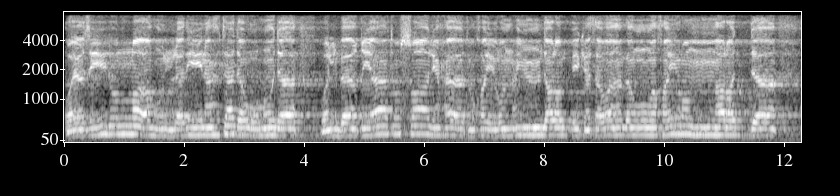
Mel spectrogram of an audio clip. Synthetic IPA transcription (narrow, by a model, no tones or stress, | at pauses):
wajaziːd̪ʊɑlˤːɑːhʊalːaðiːnaht̪ad̪aw | ɦʊd̪aː | walbaːqɪjaːt̪sˤːɑːlɪħaːt̪xajɾʊʕɪnd̪aɾˤɑbːɪkaθawaːbanwaxajɾʊnmɑɾˤɑd̪ːaː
